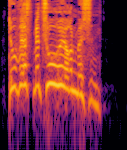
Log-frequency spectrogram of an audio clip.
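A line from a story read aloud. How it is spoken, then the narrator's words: Roaring. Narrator (German): brüllte Edgar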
